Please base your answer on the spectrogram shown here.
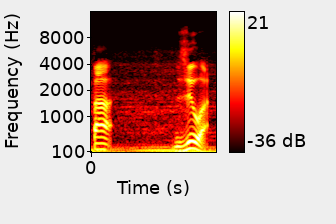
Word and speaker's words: Fazua: I did ask them, like, how is it pronounced? And they said you kind of separate the two, like Fazua. But in the US, people are probably just gonna call it the Fazua motor.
